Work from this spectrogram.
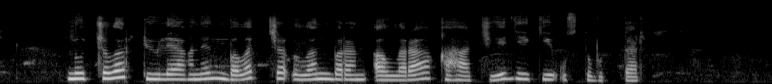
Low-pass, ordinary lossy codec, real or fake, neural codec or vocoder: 9.9 kHz; Opus, 16 kbps; real; none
